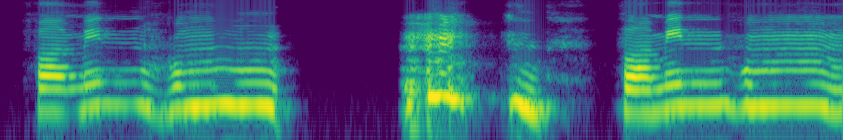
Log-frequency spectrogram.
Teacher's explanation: மீம் சுக்குனை தொடர்ந்து மீம் வர்றதுனால அந்த மீம் சுக்குனை கட் பண்ணிட்டு இணைச்சு ஓதுறோம் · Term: இணைத்தல்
